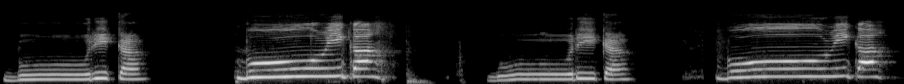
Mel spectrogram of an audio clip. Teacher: It has a Sakoon sign on top, and before it we have a letter of which carries a stroke, which is a Zama. Now we would here prolong the Ba for 2 seconds. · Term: Vaw Madhya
